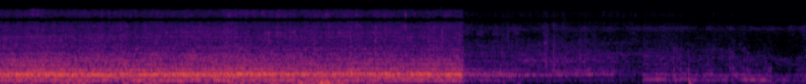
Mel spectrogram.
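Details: Honey bees hum with a steady, droning buzz centred around a low-mid pitch, in a countryside village in Nepal.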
